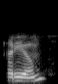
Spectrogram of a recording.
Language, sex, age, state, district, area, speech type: Sanskrit, male, 18-30, West Bengal, Dakshin Dinajpur, rural, conversation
